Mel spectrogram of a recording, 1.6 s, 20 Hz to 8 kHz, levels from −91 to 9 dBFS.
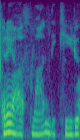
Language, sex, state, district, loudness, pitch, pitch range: Rajasthani, female, Rajasthan, Nagaur, -19 LUFS, 155 Hz, 150-185 Hz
